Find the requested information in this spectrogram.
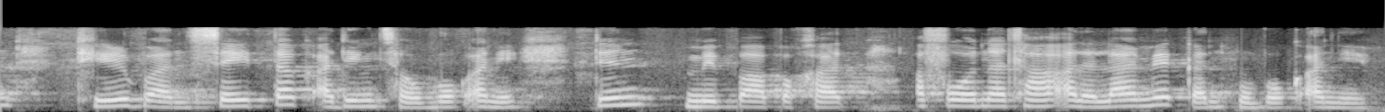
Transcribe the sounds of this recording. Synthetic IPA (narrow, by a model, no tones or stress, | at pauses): nt̪ʰirbɐnsejt̪ɐk̚ʔɐd̪iŋt͡sʰɐwbɔk̚ʔanit̪inmipapɐkʰɐt̪̚ʔɐfɔnaɬʰaʔɐlɐlajmɛkːɐnm̥ubɔk̚ʔani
